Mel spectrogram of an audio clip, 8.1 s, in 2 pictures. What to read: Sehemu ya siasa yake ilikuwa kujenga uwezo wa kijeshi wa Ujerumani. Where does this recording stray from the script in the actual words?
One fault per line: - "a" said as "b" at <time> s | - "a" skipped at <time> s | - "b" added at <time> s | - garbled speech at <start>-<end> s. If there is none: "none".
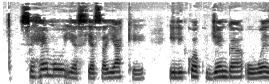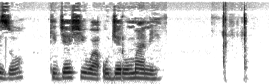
- "wa" skipped at 4.4 s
